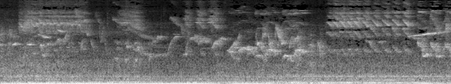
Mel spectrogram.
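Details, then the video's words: Dancing laughingthrush in full song, constantly changing its voice: loud, dense tumbling phrases of trills, sweeping whistles and chatter over a strong low rumble. "Khướu vừa hót vừa múa , Đảo giọng liên tục"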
